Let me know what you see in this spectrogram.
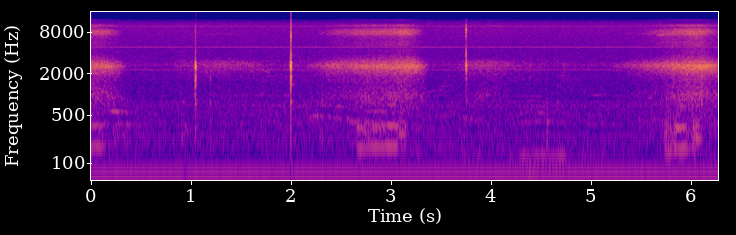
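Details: Cat asleep on a computer desk, giving soft, whistling, nasal snores with a few sharp clicks against a low steady room hum: snoring.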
